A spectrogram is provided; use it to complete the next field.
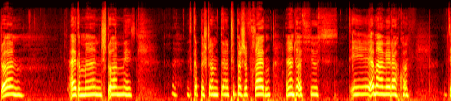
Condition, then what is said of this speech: Deafness. Ich glaube, auch so meine Stimme schon anders.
